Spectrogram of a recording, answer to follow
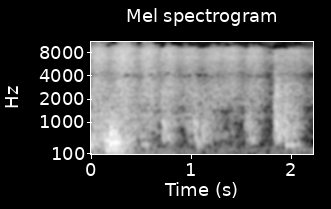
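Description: Handheld whiteboard eraser wiping marker off a whiteboard: a series of faint rubbing strokes.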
